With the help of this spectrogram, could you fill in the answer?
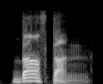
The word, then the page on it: Bath bun: British English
